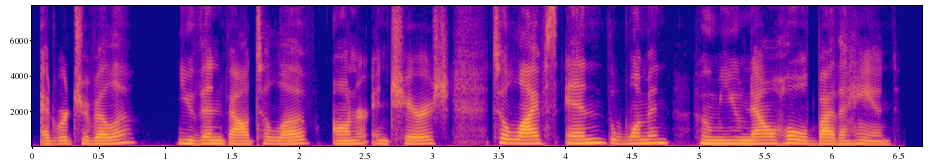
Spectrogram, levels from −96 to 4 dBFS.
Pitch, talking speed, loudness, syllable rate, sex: 185 Hz, 200 wpm, -19 LUFS, 5.5 syllables/s, female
